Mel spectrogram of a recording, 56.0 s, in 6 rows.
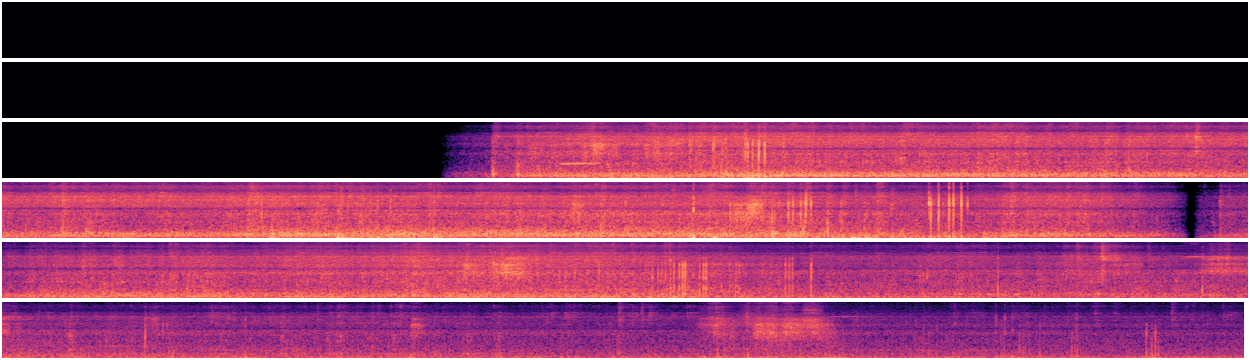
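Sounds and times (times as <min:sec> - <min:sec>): train wheels rumbling and rattling: 0:22.1 - 0:56.0.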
